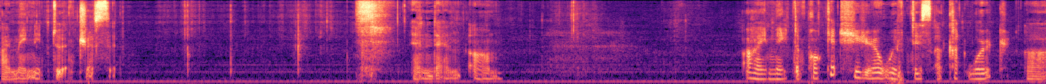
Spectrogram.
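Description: Lace fabric rustles softly as hands handle it.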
